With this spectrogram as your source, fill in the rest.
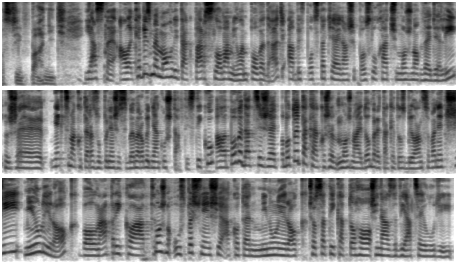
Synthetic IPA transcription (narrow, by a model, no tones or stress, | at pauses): scḭʋa̰ɦɲicjasnɛːʔalɛkɛbizmɛmɔɦlit̪akpaːɾslɔʋamilɛnpɔʋɛd̪acabifpɔt̪st̪acɛajnaʃipɔsluxaːt͡ʃimɔʒnɔʋɛɟɛliʒɛɲɛxt͡sɛmakɔt̪ɛɾazuːpl̩ɲɛʒɛsibuɟɛmɛɾɔbiɟɲɛakuːʃt̪a̰t̪ist̪ikualɛpɔʋɛd̪acsiʒɛlɛbɔt̪ɔjɛt̪akɛːakɔʒɛmɔʒnɔajd̪ɔbɾɛːt̪akɛːt̪ɔzbilansɔʋaɲɪɛt͡ʃiminuliːɾɔkkbɔlnapɾiːklat̪mɔʒnɔʔuːspɛʃɲɛjʃɪɛa̰kɔt̪ɛnminuliːɾɔkt͡ʃɔsat̪iːkat̪ɔɦɔt͡ʃinaːzʋɪat͡sɛjluɟiː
